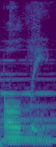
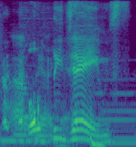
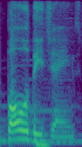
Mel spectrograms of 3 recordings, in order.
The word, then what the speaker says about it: Boldy James: I said Boldly. Boldy James. I could change that. It's Boldy James, people.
